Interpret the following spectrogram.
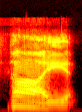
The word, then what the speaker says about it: thigh: المنطقة اللي فوق الركبة دي اسمها thigh. thigh. طاي. طلع لسانك في الث. thigh. طاي. دايما لما يكون في I بعديها GH أو GHT تكون ال GH silent، فهنا نقول thigh.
